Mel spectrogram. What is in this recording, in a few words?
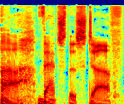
cheer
